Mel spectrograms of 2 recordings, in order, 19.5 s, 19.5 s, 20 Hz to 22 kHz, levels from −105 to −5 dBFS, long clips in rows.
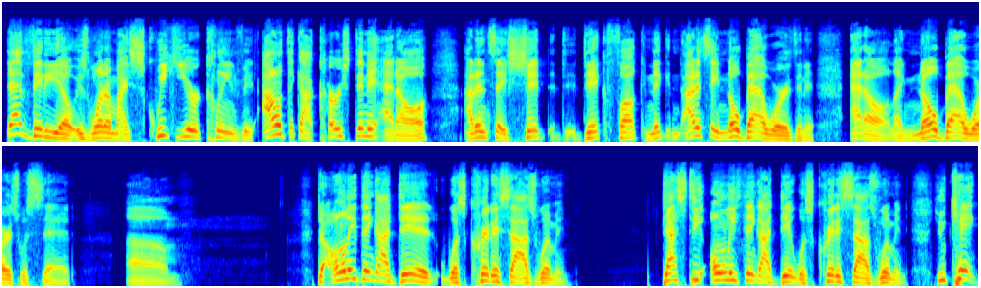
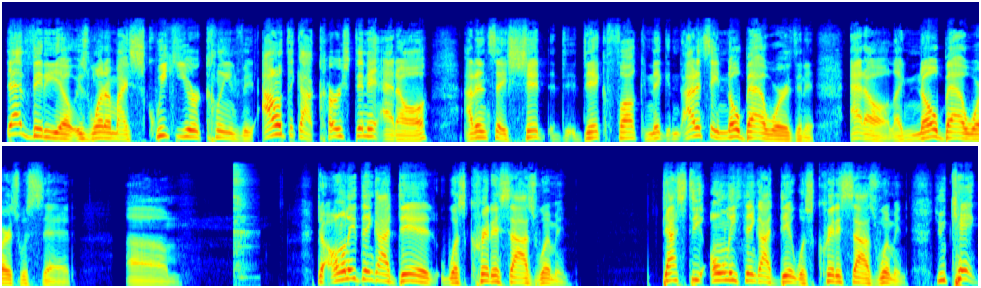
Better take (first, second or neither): first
